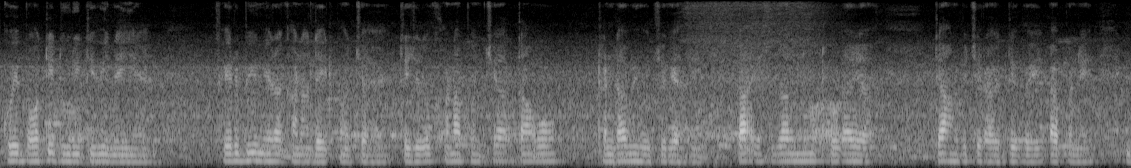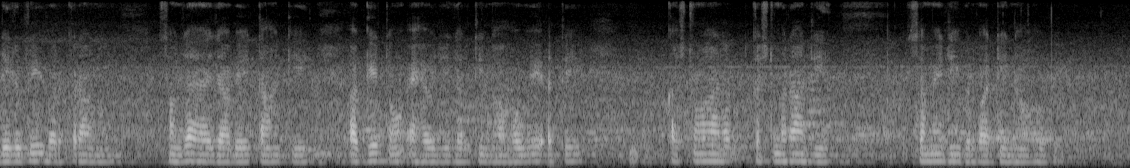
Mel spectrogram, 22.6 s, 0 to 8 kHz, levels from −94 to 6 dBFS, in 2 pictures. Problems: constant background noise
